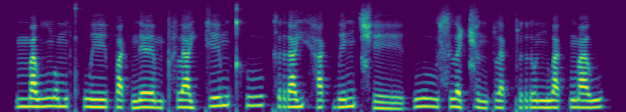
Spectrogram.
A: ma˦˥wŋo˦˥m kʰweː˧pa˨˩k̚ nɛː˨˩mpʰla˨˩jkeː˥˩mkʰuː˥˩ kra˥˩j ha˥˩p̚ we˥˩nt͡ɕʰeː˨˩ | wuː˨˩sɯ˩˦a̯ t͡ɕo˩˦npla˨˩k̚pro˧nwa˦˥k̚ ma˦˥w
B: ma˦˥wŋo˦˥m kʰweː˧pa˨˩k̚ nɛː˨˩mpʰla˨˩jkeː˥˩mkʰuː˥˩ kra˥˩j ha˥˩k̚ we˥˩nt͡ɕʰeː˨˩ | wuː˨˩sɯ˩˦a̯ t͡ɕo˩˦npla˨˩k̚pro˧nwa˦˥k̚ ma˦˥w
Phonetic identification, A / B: B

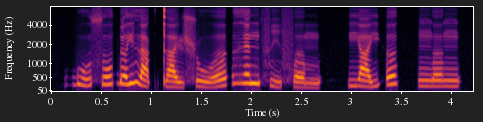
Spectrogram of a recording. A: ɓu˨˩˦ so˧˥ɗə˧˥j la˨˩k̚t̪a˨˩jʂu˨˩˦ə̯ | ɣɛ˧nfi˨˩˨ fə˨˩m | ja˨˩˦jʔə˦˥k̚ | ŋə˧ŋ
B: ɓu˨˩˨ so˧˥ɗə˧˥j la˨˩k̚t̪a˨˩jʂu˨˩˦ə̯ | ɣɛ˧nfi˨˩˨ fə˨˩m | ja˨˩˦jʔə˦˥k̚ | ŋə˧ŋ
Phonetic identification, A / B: A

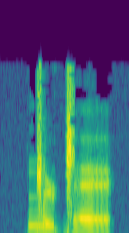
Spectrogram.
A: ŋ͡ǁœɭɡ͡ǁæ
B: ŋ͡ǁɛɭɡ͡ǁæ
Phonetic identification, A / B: A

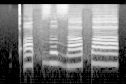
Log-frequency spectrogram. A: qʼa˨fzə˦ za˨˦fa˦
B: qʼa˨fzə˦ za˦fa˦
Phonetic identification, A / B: A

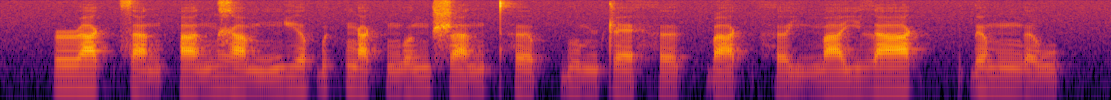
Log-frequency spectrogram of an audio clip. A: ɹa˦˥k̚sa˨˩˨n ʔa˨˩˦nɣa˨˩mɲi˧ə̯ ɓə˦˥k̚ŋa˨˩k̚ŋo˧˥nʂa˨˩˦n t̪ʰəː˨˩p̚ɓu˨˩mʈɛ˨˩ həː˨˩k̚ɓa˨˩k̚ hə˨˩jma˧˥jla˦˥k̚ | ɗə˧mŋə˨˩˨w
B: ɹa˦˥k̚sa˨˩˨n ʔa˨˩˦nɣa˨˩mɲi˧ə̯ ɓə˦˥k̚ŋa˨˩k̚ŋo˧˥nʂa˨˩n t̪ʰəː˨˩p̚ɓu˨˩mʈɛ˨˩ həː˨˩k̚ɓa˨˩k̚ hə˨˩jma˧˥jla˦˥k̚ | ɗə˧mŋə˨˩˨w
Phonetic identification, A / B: A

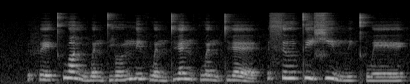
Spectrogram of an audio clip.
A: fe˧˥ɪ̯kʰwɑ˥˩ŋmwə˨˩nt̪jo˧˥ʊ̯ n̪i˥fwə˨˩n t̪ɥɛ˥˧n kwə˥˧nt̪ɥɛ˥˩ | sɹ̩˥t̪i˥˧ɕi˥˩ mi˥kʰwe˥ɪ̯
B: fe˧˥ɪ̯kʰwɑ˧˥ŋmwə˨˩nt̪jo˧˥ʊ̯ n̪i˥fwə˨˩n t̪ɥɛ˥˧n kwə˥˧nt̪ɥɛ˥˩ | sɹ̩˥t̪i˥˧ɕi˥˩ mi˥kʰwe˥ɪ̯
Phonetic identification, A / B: A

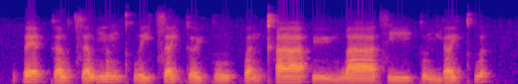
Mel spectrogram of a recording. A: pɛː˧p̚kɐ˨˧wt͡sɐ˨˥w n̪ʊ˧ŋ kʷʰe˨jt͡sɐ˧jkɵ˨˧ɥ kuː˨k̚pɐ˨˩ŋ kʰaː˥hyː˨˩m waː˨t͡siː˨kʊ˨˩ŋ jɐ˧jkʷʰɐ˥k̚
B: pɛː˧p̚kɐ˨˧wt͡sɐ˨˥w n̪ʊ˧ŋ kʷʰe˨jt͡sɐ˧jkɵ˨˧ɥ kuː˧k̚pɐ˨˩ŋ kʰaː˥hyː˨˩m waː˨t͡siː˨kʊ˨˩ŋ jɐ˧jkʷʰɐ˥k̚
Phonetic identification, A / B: A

